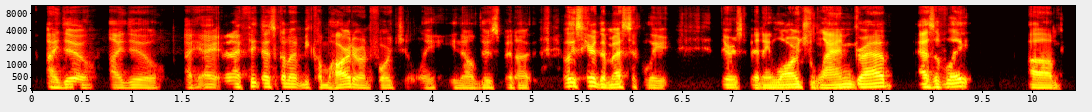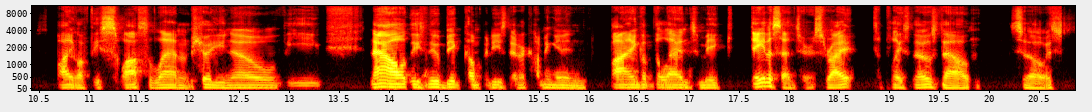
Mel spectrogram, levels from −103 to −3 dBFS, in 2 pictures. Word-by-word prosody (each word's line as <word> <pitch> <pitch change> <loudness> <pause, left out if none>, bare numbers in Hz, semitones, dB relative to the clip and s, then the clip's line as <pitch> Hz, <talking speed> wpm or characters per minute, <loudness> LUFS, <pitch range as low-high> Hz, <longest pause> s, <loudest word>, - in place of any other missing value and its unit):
I 105 - 0
do, 105 -1 0 0.2
I 100 -1 -3
do, 100 -2 -5 0.3
I - - -5
I - - -10
and 115 +2 -3
I - - +2
think 150 +1 -4
that's 130 -1 +1
gonna 125 -2 0
become 105 -1 -7
harder, 105 +2 +3
unfortunately, 95 -1 -9
you 95 - -13
know, 90 -1 -5
there's 95 -1 -3
been 100 - -8
a 95 - -4
At 140 - -6
least 150 - +5
here 165 -1 +7
domestically, 105 -5 0 0.5
there's 105 -1 -1
been 100 - 0
a 100 - +1
large 110 +1 +3
land 105 +4 +4
grab 130 +4 +5 0.3
as 120 0 +6
of 125 -1 0
late, 140 +3 +3 0.6
um, 100 -2 +2 0.4
buying 105 -1 -2
off 95 - -6
these - - 0
swaths - - +1
of 100 - -10
land, 105 -1 0
I'm 85 - -13
sure 110 - -2
you 100 -1 -5
know 100 0 -3
the 95 0 -14 0.5
Now 120 -2 +9
these 115 -2 -3
new 120 0 +1
big 120 -4 -2
companies 105 0 -5
that - - -5
are - - -7
coming 105 0 -7
in 100 0 -3
and 90 0 -7 0.2
buying 105 0 +3
up 110 - -8
the 105 - -8
land 105 -1 -1
to - - -7
make 100 -2 -4 0.3
data - - +7
centers, - - +1
right, - - +2 0.2
to - - -17
place 100 -1 -5
those 105 +1 -2
down, 90 -1 -1 0.4
so - - -3
it's - - -5
105 Hz, 200 wpm, -25 LUFS, 95-115 Hz, 0.6 s, Now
